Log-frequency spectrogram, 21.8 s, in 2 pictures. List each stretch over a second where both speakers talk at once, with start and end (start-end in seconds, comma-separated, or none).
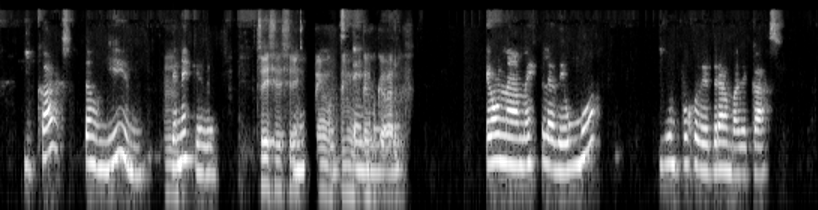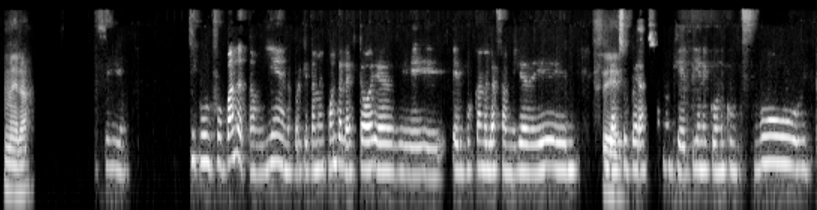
3.9-5.4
